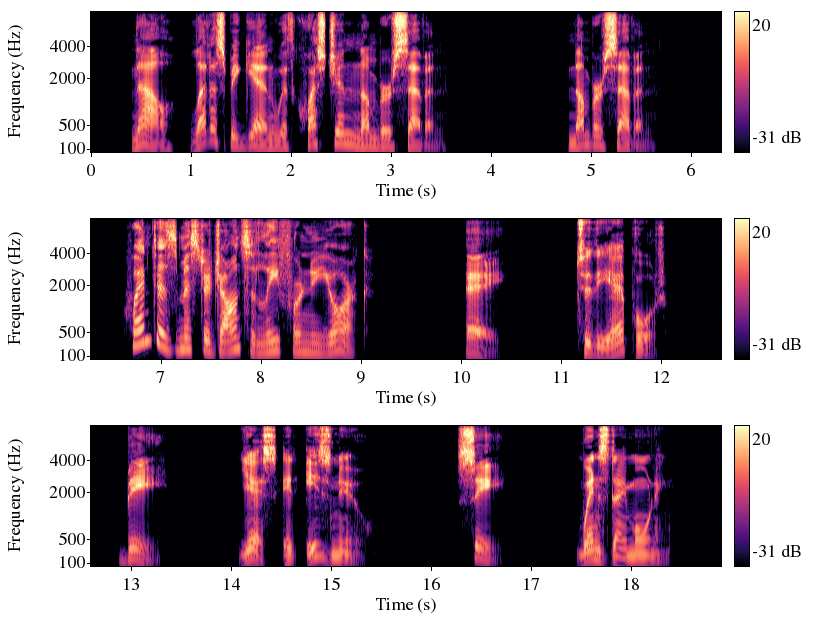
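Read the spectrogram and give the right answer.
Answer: C: Wednesday morning.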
